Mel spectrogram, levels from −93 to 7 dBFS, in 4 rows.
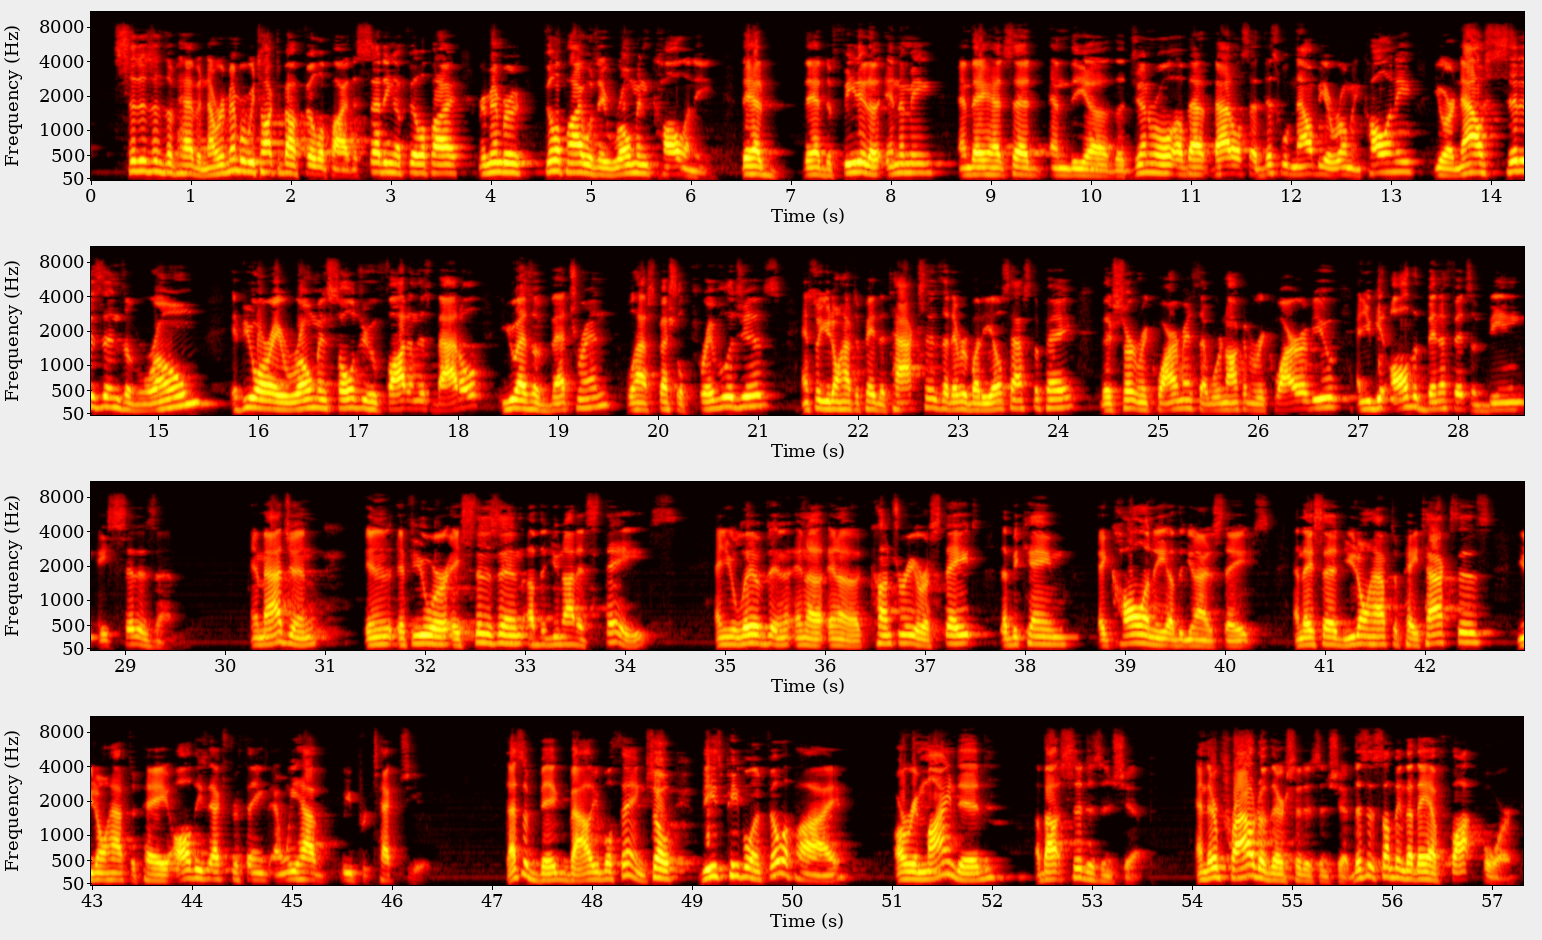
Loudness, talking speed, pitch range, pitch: -20 LUFS, 200 wpm, 135-180 Hz, 155 Hz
